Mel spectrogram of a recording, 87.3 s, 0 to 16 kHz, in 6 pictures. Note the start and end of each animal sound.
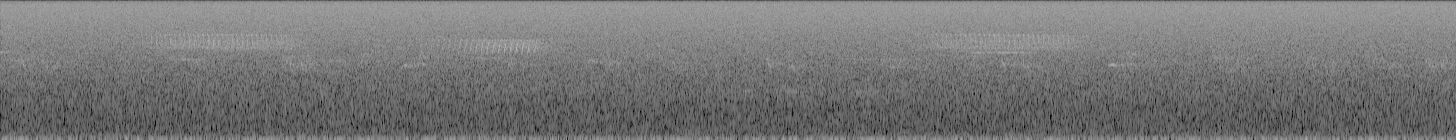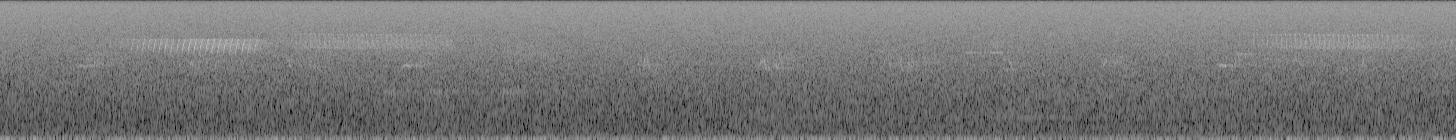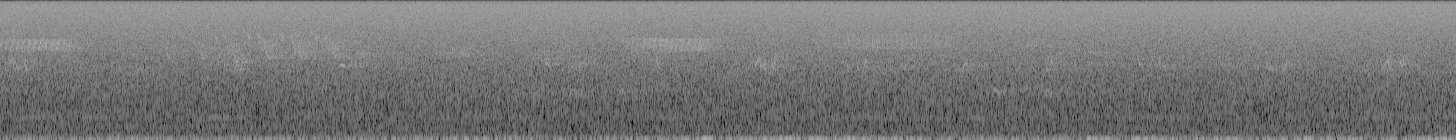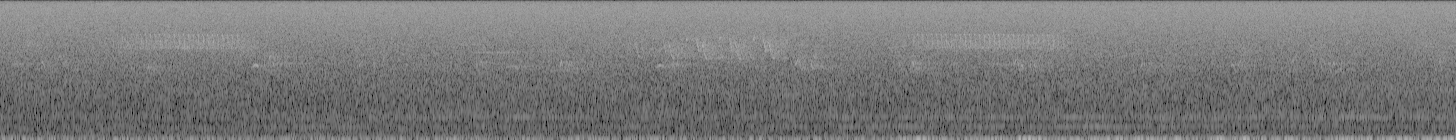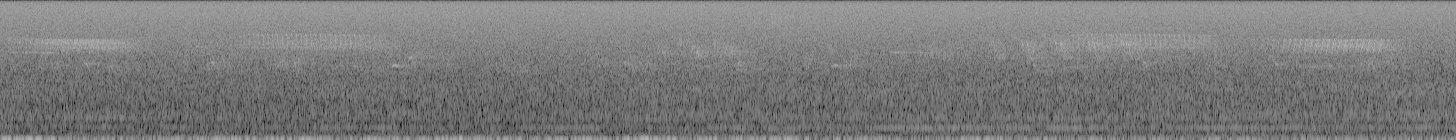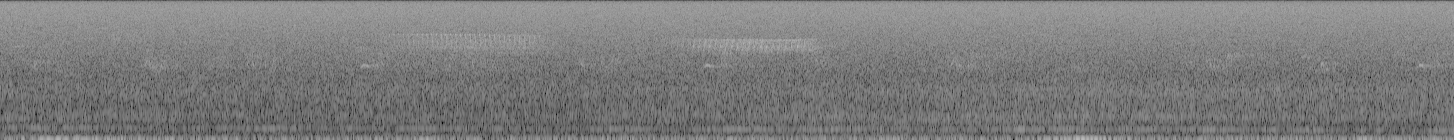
[0.00, 16.87] Red-eyed Vireo (Vireo olivaceus)
[1.31, 3.04] Chipping Sparrow (Spizella passerina)
[4.00, 5.44] Pine Warbler (Setophaga pinus)
[9.01, 10.77] Chipping Sparrow (Spizella passerina)
[9.65, 10.59] Black-capped Chickadee (Poecile atricapillus)
[15.57, 17.25] Pine Warbler (Setophaga pinus)
[17.21, 19.31] Chipping Sparrow (Spizella passerina)
[17.35, 87.32] Red-eyed Vireo (Vireo olivaceus)
[26.82, 28.95] Chipping Sparrow (Spizella passerina)
[28.77, 29.90] Pine Warbler (Setophaga pinus)
[30.70, 32.93] Ovenbird (Seiurus aurocapilla)
[35.13, 36.70] Pine Warbler (Setophaga pinus)
[37.15, 38.77] Chipping Sparrow (Spizella passerina)
[44.52, 46.30] Chipping Sparrow (Spizella passerina)
[49.80, 51.84] Ovenbird (Seiurus aurocapilla)
[52.39, 54.38] Chipping Sparrow (Spizella passerina)
[58.24, 59.60] Pine Warbler (Setophaga pinus)
[60.26, 62.23] Chipping Sparrow (Spizella passerina)
[64.42, 65.89] Ovenbird (Seiurus aurocapilla)
[67.73, 69.74] Ovenbird (Seiurus aurocapilla)
[68.56, 70.56] Chipping Sparrow (Spizella passerina)
[70.70, 72.33] Pine Warbler (Setophaga pinus)
[76.36, 78.29] Chipping Sparrow (Spizella passerina)
[79.24, 81.21] Pine Warbler (Setophaga pinus)

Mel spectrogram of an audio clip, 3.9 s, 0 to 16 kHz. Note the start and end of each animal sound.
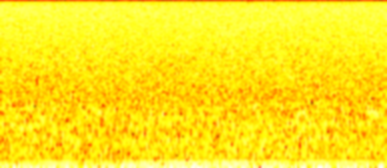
[0.00, 3.87] American Crow (Corvus brachyrhynchos)

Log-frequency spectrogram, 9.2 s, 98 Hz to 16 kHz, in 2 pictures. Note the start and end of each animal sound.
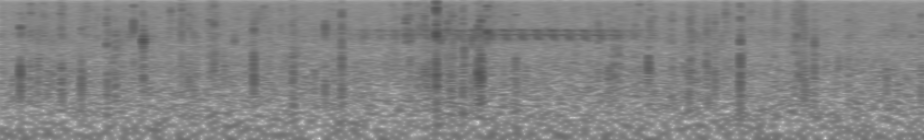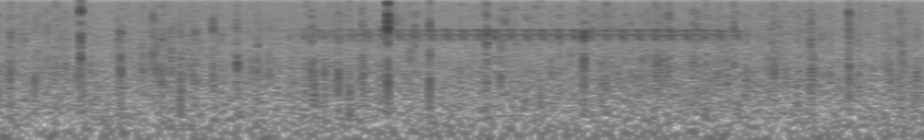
[1.66, 3.18] Dark-eyed Junco (Junco hyemalis)
[6.06, 8.31] Dark-eyed Junco (Junco hyemalis)

